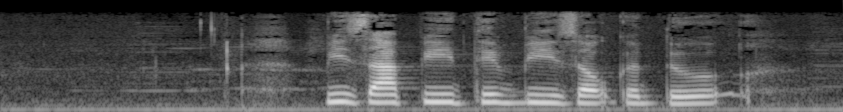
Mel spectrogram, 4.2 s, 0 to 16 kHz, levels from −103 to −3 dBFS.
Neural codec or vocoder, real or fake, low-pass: none; real; 10.8 kHz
